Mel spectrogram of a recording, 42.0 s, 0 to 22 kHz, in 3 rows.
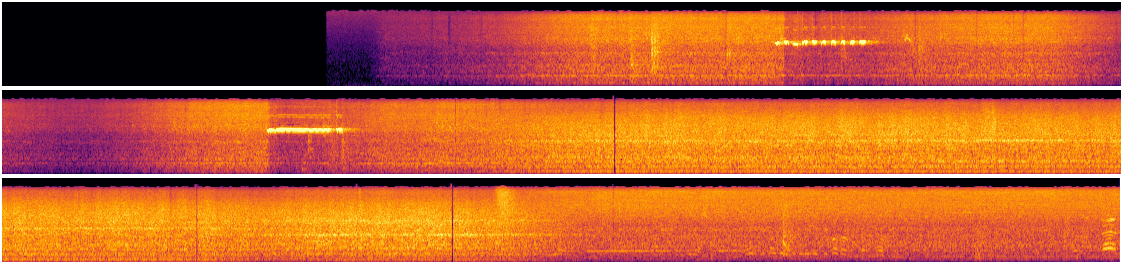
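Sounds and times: diesel locomotive engine throbbing: 0:05.2 - 0:41.9
shrill whistle: 0:09.6 - 0:11.0, 0:17.3 - 0:18.5.

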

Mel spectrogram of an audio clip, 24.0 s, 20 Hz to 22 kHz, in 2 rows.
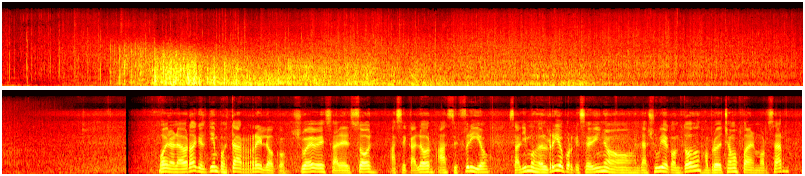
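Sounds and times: thunder rumbling: 0:00.0 - 0:12.8
steady rain: 0:00.0 - 0:24.0.

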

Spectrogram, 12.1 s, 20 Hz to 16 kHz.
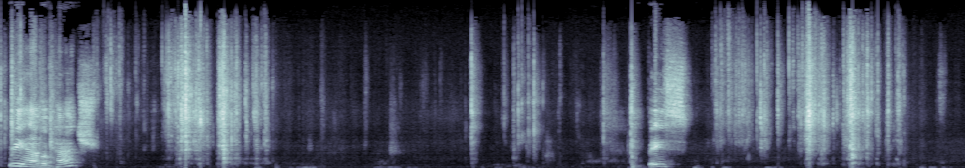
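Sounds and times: foil wrapper crinkling: 0:00.0 - 0:03.5, 0:05.9 - 0:06.8, 0:08.9 - 0:11.4.

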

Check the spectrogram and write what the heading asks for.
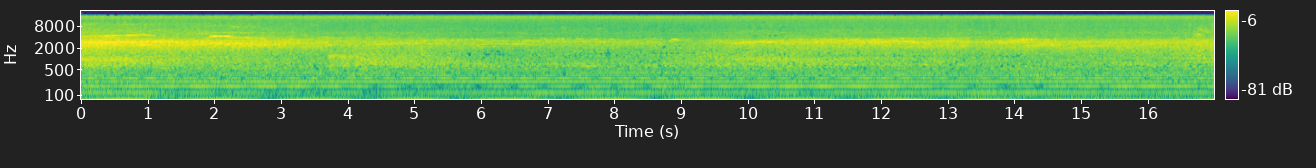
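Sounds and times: crowd noise: 0:00.0 - 0:17.0.

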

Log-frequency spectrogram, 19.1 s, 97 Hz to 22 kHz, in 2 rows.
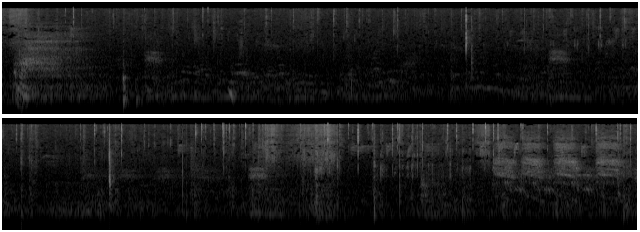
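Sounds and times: bird calls: 0:14.7 - 0:19.0.

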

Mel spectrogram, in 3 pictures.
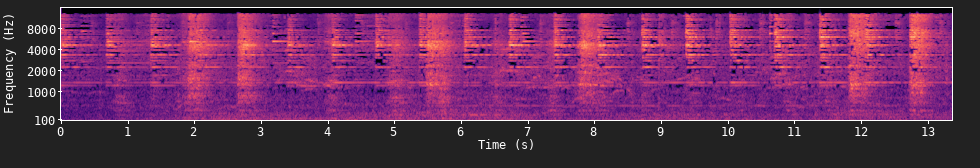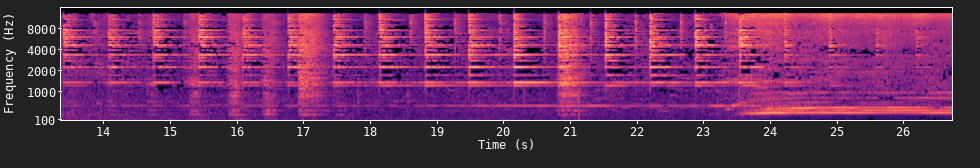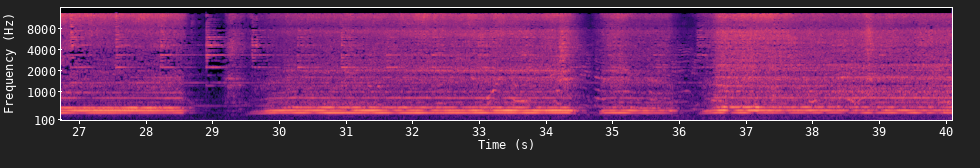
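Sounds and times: locomotive bell ringing: 0:00.0 - 0:40.0
steam locomotive arriving: 0:00.0 - 0:40.0
locomotive whistle chord: 0:20.0 - 0:28.9, 0:29.5 - 0:40.0.

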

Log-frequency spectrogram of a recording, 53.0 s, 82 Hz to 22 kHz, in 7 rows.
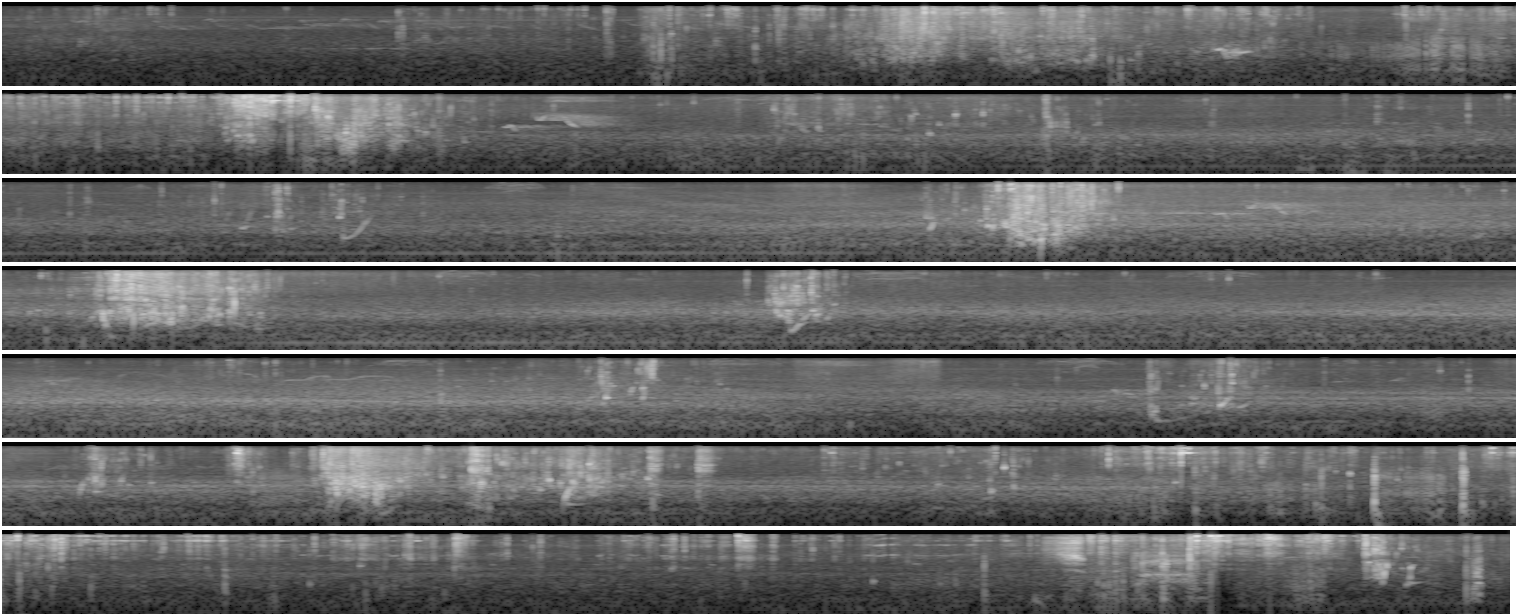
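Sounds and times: fish splashing at water surface: 0:03.3 - 0:10.0, 0:19.2 - 0:24.4, 0:26.4 - 0:27.2, 0:33.1 - 0:34.0, 0:38.2 - 0:44.4.

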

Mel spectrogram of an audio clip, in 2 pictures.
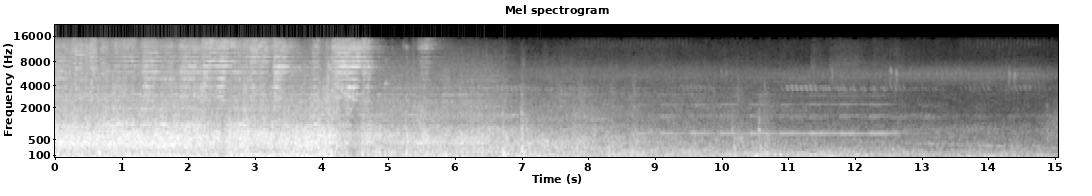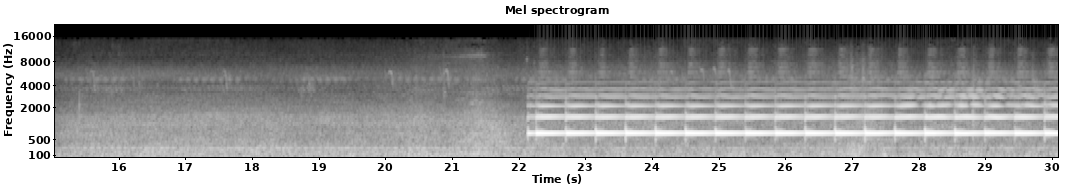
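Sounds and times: level crossing warning bell: 0:08.9 - 0:12.7, 0:22.1 - 0:30.0.

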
